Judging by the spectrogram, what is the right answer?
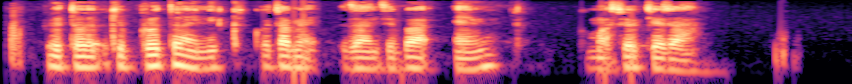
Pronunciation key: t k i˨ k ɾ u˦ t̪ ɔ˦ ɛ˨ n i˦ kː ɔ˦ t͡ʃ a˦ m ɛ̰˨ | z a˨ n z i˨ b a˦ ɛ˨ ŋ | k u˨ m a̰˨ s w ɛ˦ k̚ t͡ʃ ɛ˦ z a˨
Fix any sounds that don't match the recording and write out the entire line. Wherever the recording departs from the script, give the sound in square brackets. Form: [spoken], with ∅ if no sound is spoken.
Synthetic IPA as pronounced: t k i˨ [p] ɾ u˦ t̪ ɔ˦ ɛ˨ n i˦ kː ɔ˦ t͡ʃ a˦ m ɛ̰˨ | z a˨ n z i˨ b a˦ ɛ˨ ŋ | k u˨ m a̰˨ s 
